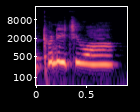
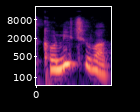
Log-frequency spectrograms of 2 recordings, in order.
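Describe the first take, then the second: First: High, sing-song put-on Konnichiwa; playful high "Konnichiwa" echo; mock cutesy greeting. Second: Said in the usual way.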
